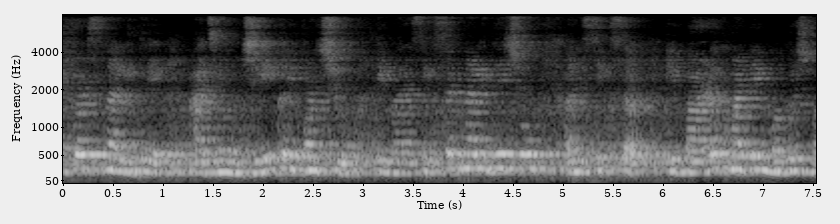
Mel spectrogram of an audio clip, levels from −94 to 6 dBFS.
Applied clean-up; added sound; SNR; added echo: none; none; none; reverberation time 0.7 s.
